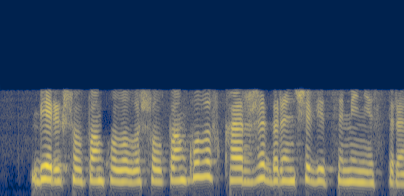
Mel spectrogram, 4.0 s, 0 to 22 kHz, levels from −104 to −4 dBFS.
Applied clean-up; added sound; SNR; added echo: neural mask model Resemble Enhance denoiser.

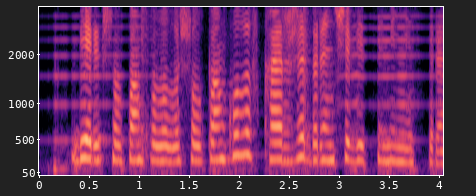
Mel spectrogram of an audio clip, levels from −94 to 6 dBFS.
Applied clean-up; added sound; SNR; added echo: neural mask model RNNoise.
